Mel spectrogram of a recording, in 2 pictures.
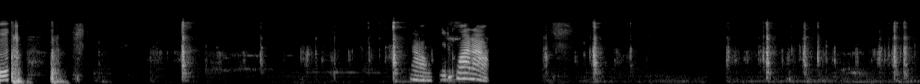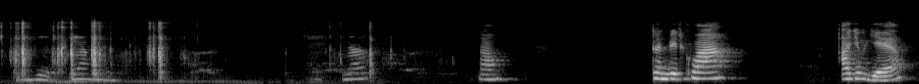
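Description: A child speaks and repeats words over an online call.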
